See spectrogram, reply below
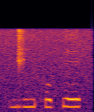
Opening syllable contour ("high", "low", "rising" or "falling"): low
